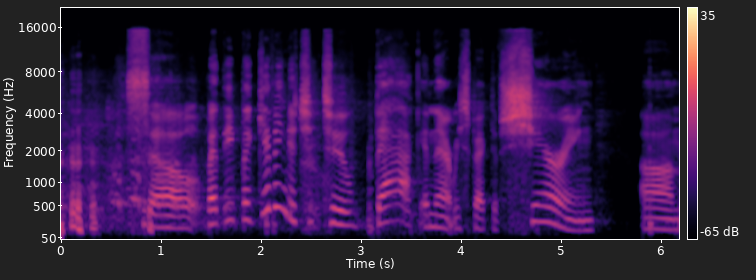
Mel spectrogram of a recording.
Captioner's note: laughing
